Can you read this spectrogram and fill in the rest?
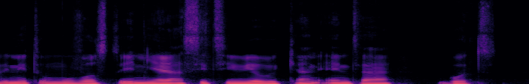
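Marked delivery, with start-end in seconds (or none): none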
